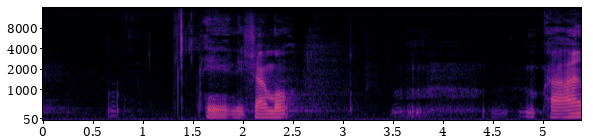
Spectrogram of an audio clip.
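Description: An elderly man speaks slowly and haltingly into a microphone.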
